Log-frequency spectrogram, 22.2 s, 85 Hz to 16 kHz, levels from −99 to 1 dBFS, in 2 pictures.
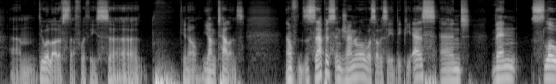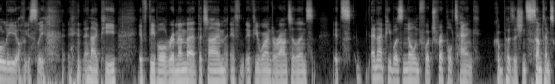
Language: English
